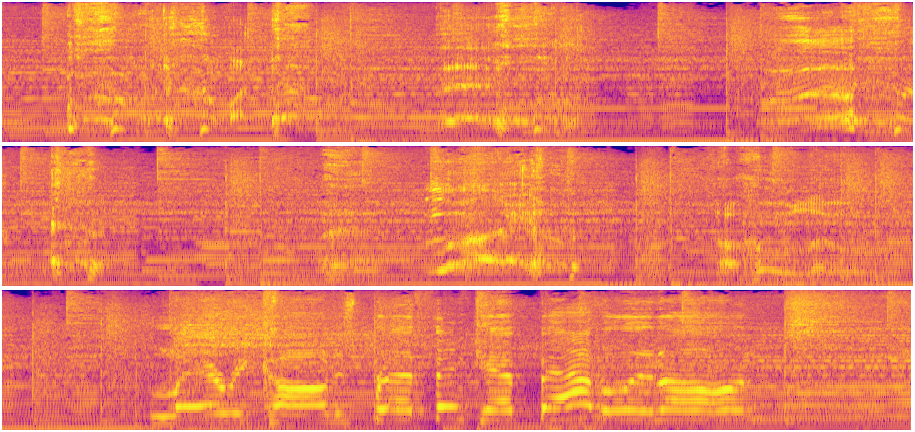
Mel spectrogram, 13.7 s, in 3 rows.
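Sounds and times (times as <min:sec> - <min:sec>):
steady musical backing: 0:00.0 - 0:13.6
person imitating a violent strangled cough: 0:00.3 - 0:01.6, 0:02.2 - 0:03.0, 0:03.9 - 0:05.2, 0:06.2 - 0:07.5
speech: 0:09.8 - 0:13.1.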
